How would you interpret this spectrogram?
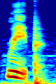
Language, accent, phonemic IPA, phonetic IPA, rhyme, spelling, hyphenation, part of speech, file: English, General American, /ˈɹiːp/, [ˈɹɪi̯p], -iːp, reap, reap, verb / noun, En-us-reap.ogg
- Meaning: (verb) 1. To cut (for example a grain) with a sickle, scythe, or reaping machine 2. To gather (e.g. a harvest) by cutting 3. To obtain or receive as a reward, in a good or a bad sense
